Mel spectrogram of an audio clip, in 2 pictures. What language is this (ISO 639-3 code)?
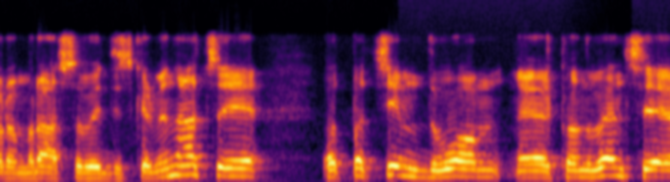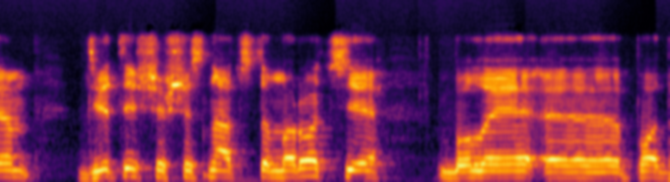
ukr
